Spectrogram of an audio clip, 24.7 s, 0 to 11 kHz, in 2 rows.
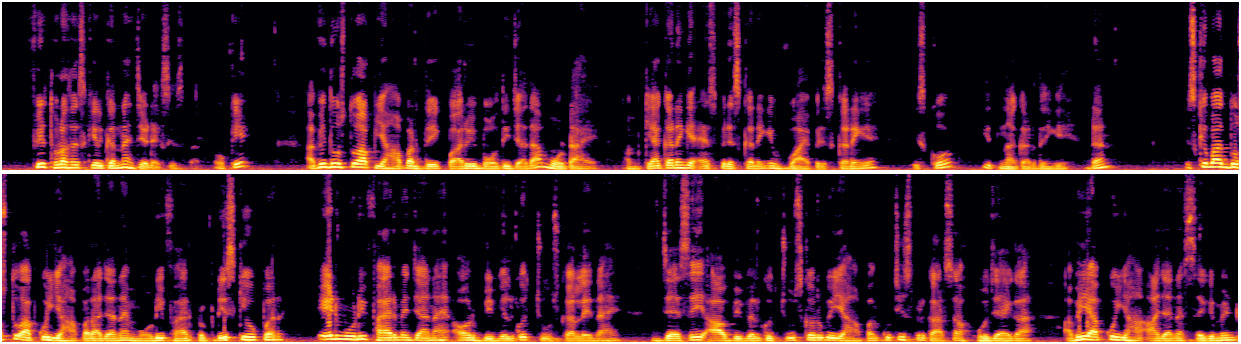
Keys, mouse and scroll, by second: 0.5 s, 2.6-6.9 middle drag, 6.9 s, 11.0-11.4 middle drag, 14.2 click, 15.4 click, 17.4-18.2 drag, 18.2-18.7 scroll up 2, 18.7-19.3 shift+middle drag, 19.3-19.8 scroll up 2, 19.8-22.7 shift+middle drag, 24.0-24.7 drag.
